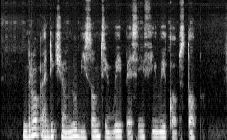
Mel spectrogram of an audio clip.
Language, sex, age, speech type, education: Nigerian Pidgin, male, 15-29, read, tertiary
